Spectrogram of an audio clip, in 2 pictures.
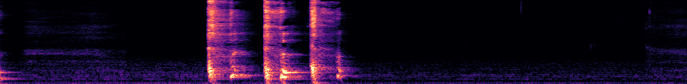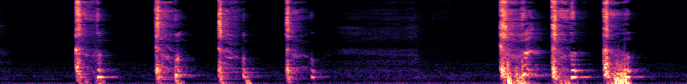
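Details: Three clusters of sharp coughs, about ten bursts in all, with quiet pauses between them; an adult woman coughing in a quiet room.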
